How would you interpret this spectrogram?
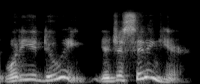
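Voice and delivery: lightly voiced, high-pitched puzzled coyote; incredulous coyote. A narrator's reading. Coyote questions rabbit in story.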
